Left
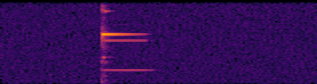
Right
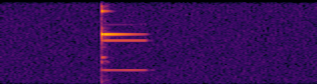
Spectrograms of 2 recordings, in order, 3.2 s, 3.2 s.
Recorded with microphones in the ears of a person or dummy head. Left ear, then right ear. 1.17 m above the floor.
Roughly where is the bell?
Right.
